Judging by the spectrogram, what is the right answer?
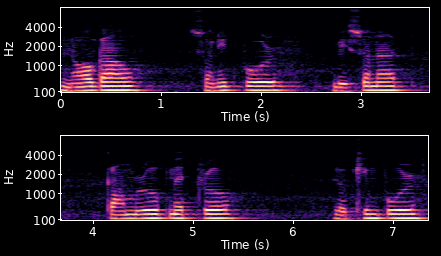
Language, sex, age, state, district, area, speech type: Assamese, male, 18-30, Assam, Nagaon, rural, spontaneous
